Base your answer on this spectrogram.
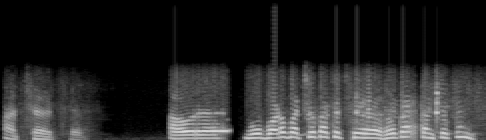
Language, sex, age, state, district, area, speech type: Hindi, male, 18-30, Uttar Pradesh, Azamgarh, rural, conversation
